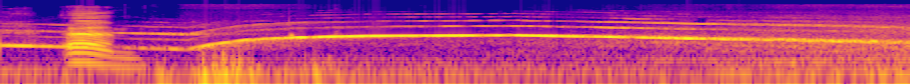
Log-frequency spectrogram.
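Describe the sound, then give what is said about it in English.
An emergency siren wails past, starting with a quick warbling yelp, then rising into a long, steady tone that slowly fades, with low traffic rumble underneath. “Another siren.”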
